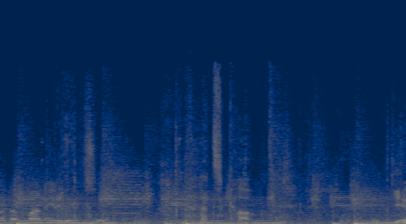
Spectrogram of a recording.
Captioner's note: chuckles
